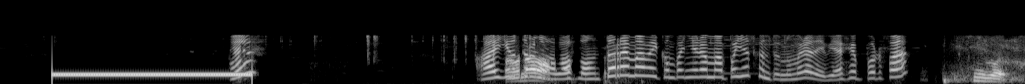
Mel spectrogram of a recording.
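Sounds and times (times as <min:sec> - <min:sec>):
telephone line single-pitched tone: 0:00.5 - 0:02.6
speech: 0:04.8 - 0:10.2.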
